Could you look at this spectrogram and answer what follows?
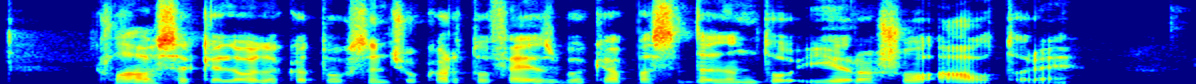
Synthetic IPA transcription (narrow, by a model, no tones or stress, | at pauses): klˠɑˑʊsʲɛkʲɛlʲoːlʲɪkɐt̪uːkst̪ɐnʲt͡ʃʲuːkɐɾt̪uːfʲɛɪzbʊkʲɛpɐsʲɪd̪ɐlʲɪnt̪uːʔiːɾɐʃoːʔɑ̰ˑʊt̪o̰ɾʲɛ̰ɪ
